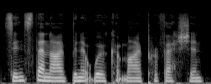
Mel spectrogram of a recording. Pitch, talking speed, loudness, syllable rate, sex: 160 Hz, 255 wpm, -20 LUFS, 6.5 syllables/s, female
